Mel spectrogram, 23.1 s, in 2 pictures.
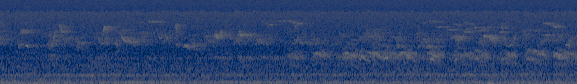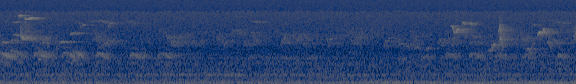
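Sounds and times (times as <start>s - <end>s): faint birdsong chirps: 0.0s - 23.0s.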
